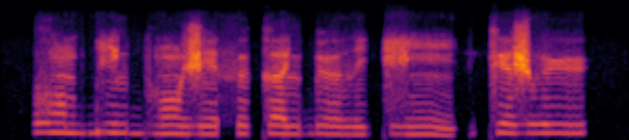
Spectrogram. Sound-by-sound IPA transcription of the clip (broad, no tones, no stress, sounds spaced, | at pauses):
ɣ õ b ɡ͡b i lʲ bʱ õ ʒ e θ ʏ k ɜ lʲ ɓ ø ð i k ɣ ĩ | kʲ ɜ ʒ ð y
